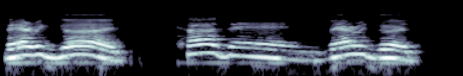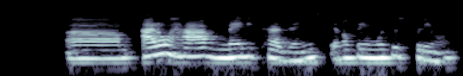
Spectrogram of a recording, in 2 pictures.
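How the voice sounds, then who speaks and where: A woman's voice: lowish voice, darkish tone, dull audio. A woman from Brazil teaching an online English class, patiently and encouragingly modelling words for her students over a video call.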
